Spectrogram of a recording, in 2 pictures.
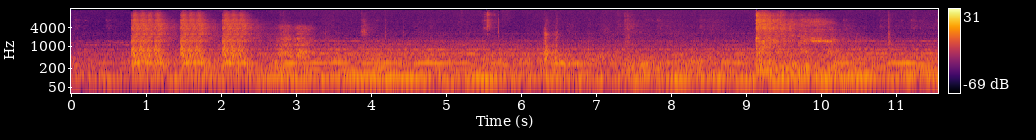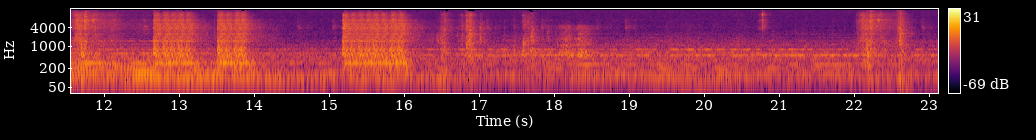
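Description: Bursts of video game gunfire ring out just outside a sewer pipe, rapid machine-gun volleys coming in repeated clusters across the stretch, with quieter gaps and clatter in between.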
